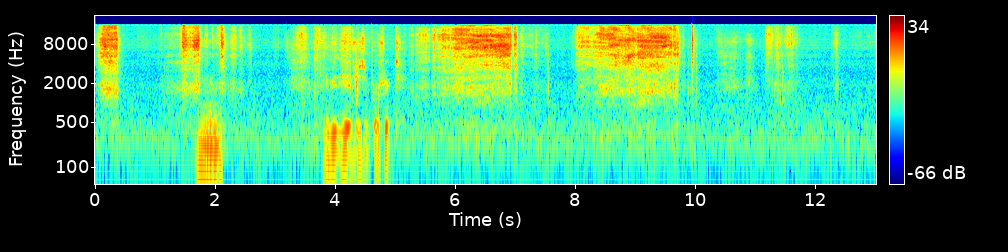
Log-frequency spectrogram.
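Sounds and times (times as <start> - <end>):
knife slicing paper: 5.2 - 7.1, 8.0 - 9.8.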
